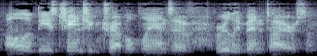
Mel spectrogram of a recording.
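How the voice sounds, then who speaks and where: An actor playing a fussy, weary city gentleman in a radio drama, polite and formal in manner. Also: a little high, moderate pace, a little hiss or hum, low-quality recording. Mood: weary exasperation. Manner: polite, formal, put-upon. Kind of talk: old-time radio drama acting.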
